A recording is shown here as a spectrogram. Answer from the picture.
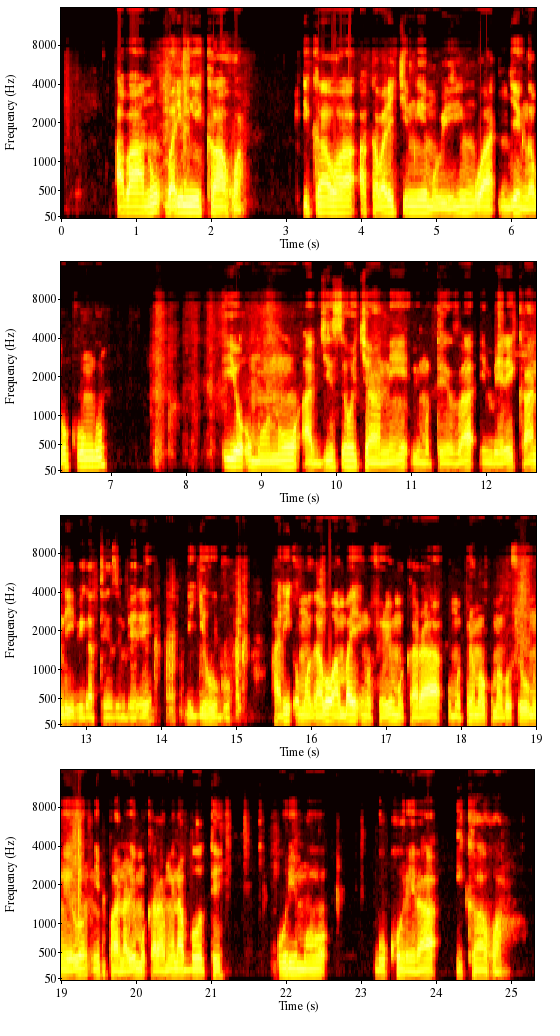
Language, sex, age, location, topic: Kinyarwanda, male, 25-35, Nyagatare, agriculture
